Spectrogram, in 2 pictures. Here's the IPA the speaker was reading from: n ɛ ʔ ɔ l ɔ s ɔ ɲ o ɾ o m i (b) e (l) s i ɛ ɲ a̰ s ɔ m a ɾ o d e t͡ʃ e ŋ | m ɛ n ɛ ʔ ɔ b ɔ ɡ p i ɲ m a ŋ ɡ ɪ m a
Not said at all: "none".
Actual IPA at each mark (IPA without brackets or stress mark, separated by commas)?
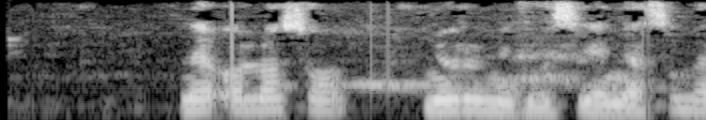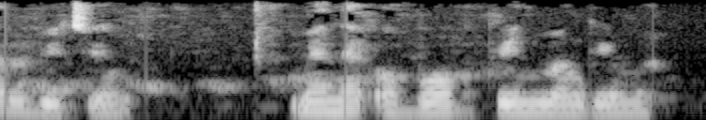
ɡ, none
